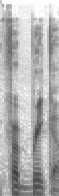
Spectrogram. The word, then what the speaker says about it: Fabrica: this brand came from called Fabrica 5 um or fabria 5 if you're pronouncing correctly uh it was founded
